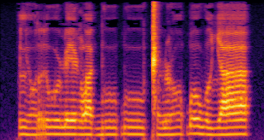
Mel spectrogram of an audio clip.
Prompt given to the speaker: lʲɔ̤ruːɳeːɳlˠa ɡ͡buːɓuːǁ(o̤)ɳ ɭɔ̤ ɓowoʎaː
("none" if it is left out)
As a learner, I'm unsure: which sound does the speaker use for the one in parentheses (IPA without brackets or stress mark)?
ɔ̤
